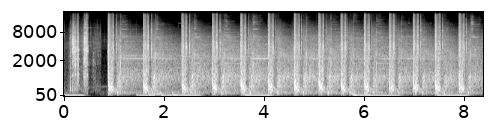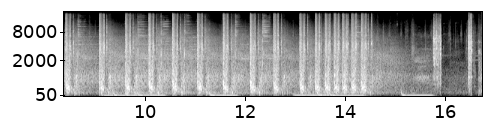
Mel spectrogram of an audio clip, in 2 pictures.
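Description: A cheap AK rifle fired through a full magazine, loud evenly spaced single shots in steady rhythm, close and sharp, speeding into a quicker cluster of rounds near the end before stopping.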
